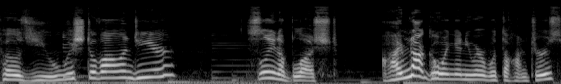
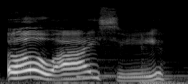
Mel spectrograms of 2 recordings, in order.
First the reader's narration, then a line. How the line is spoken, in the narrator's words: Zoe said sarcastically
